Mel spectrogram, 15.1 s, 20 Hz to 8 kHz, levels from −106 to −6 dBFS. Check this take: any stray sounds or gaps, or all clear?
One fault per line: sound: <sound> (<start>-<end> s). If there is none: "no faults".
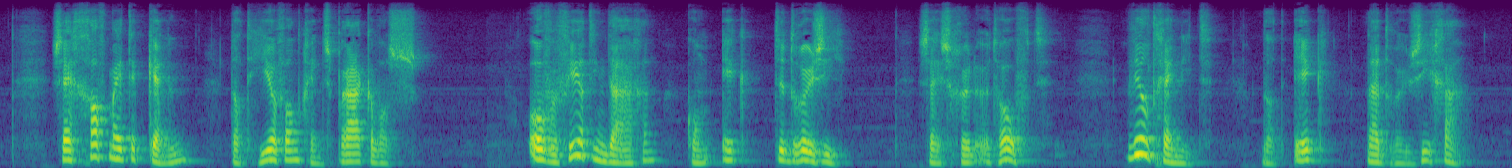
no faults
